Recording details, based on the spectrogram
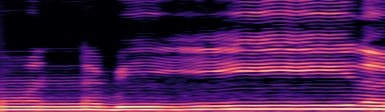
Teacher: नून में थोड़ा गुन्ना होता है जो शद होता है। और ये या साकिन से पहले ज़बर है तो ये हुर्फ़ लीन है और ये भी हुर्फ़ लीन है।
